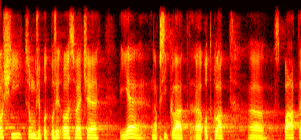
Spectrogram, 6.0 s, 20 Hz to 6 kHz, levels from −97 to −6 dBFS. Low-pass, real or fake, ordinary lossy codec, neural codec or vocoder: 5.4 kHz; real; Opus, 64 kbps; none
